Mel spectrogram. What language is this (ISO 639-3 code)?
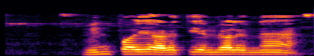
tam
